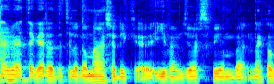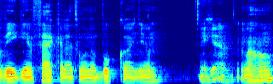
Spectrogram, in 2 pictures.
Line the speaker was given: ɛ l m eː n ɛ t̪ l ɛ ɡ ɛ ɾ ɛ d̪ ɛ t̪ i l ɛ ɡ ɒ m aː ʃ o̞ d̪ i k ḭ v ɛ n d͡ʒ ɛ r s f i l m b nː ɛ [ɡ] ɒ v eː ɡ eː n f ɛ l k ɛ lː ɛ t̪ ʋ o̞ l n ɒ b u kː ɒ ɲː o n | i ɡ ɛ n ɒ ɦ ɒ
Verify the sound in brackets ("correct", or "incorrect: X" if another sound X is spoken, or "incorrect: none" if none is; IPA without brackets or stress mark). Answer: incorrect: k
